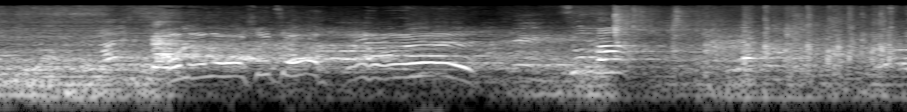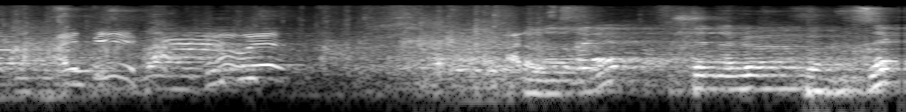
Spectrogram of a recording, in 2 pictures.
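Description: Men shout encouragement loudly.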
